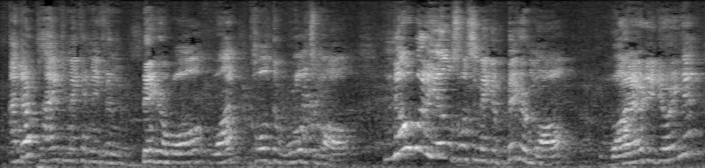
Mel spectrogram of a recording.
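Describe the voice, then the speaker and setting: Animated, high-pitched man doing amateur stand-up. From Dubai. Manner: animated, acts out short quoted exchanges. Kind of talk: stand-up comedy at an open mic. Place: open mic comedy venue in front of an audience. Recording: echoey, noisy room recorded from far off.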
